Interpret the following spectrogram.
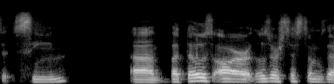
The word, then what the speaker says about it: SIEM: Abbreviated, you can pronounce it SIEM.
